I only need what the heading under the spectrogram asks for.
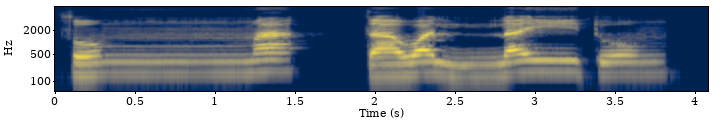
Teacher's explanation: میم مشدد ہے، غنہ کریں گے، آواز ناک میں چھپائیں گے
